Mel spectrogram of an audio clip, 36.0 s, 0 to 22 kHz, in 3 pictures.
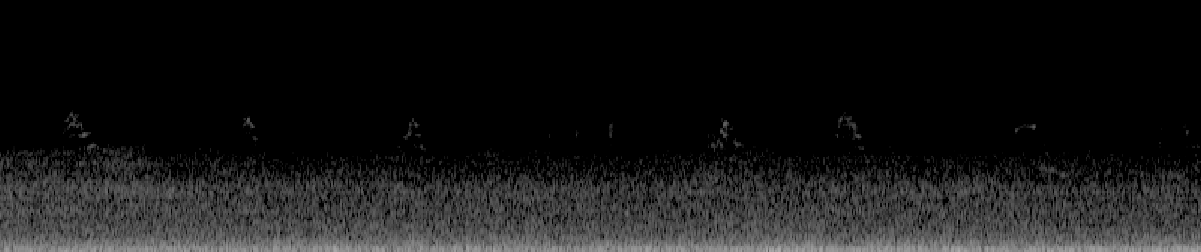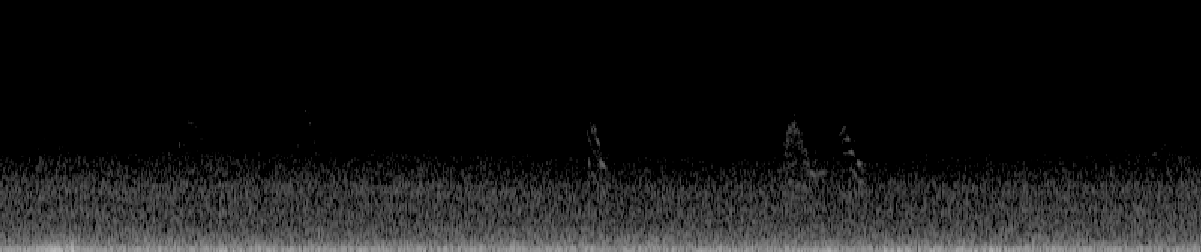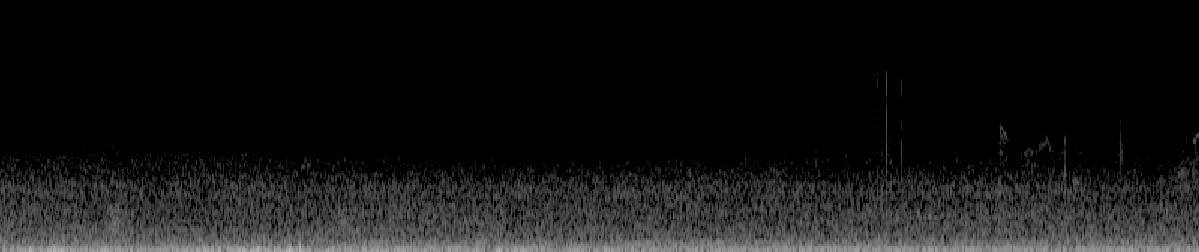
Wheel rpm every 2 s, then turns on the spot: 0, 0, 0, 0, 0, 0, 0, 0, 0, 0, 0, 0, 0, 0, 0, 0, 0, 0.
none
